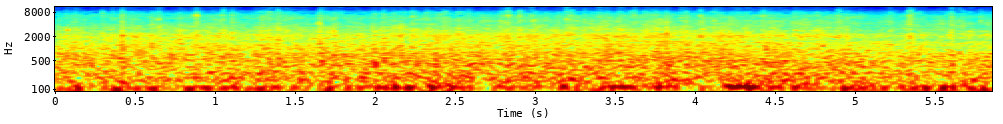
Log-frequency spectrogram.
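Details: Hornby R2329M Britannia Class "Dornoch Firth" OO model loco on layout: steady whirring whine over wheel and rail rumble; noisy motor, owner thinks it may ease with running, cause not confirmed.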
